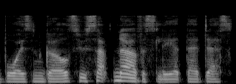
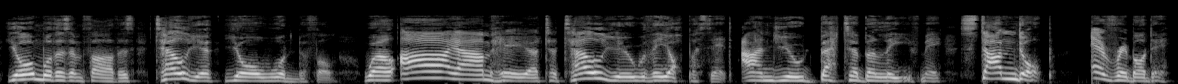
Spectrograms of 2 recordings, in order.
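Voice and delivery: loud, overbearing tirade; domineering headmistress, disgusted; 4 semitones higher, 12 dB louder than usual. A narrator's reading. Headmistress berating her new pupils, loud and disgusted. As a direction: rail at them at full volume.

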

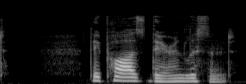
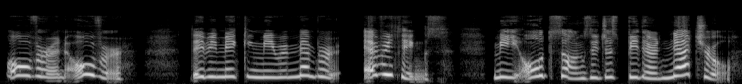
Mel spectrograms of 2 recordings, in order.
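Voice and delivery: put-on much higher, louder child's voice, complaining; a sulky little girl grumbling about songs; unhappy small child; 13 semitones higher, 8 dB louder than usual. Little Joe complaining to Kira about learning songs, sulky.

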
